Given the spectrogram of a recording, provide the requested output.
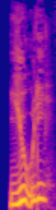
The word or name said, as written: juli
